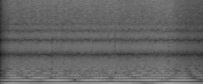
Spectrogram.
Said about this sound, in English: here's the humming loop Marshall made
